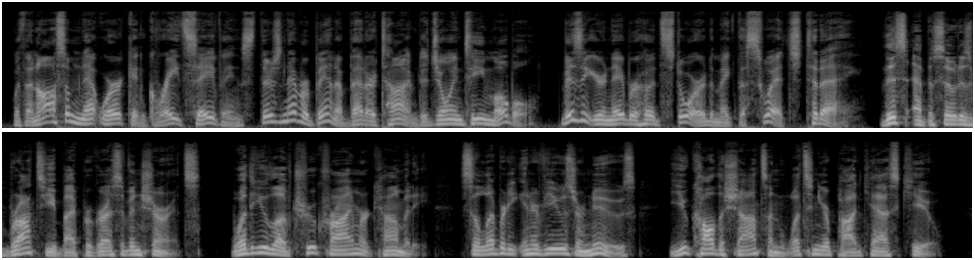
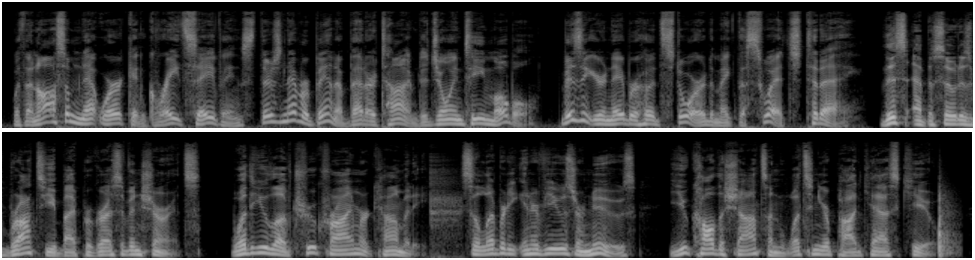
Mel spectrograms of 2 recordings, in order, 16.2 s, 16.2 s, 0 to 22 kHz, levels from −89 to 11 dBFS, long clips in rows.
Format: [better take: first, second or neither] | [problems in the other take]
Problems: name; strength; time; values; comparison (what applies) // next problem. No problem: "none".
first | keyboard typing; faint; at 12 s; peak 15 dB below the speech // door banging; noticeable; at 16 s; peak 6 dB below the speech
